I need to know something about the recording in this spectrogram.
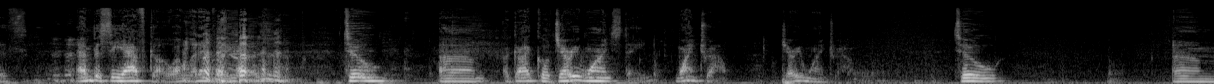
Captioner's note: laughter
